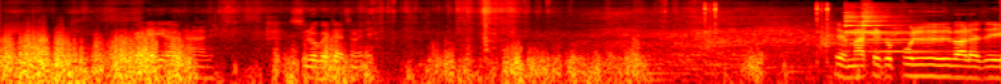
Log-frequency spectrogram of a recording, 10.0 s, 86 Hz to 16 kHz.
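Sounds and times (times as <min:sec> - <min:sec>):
wind buffeting microphone: 0:00.0 - 0:09.0.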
